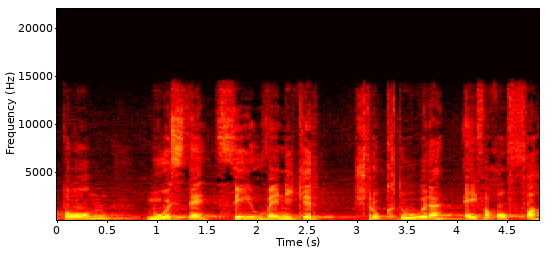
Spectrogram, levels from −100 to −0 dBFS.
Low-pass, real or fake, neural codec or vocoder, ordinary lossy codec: 14.4 kHz; fake; vocoder, 44.1 kHz, 128 mel bands, Pupu-Vocoder; none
